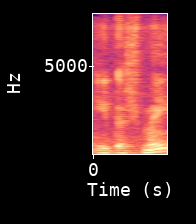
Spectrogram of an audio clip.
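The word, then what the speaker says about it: एतस्मै: तो ये हो गया हमारा तीसरा सवाल कि आप जो है देवी पूजन में एतश्वई कहेंगे और देव पूजन में एतश्मयी कहेंगे। वैदिक पूजा आदि में देवी हो या देवता उसमें एतश्मयी बोला जा सकता है, और एतश्वई भी अगर आप कहते तो वो भी सही होता है।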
